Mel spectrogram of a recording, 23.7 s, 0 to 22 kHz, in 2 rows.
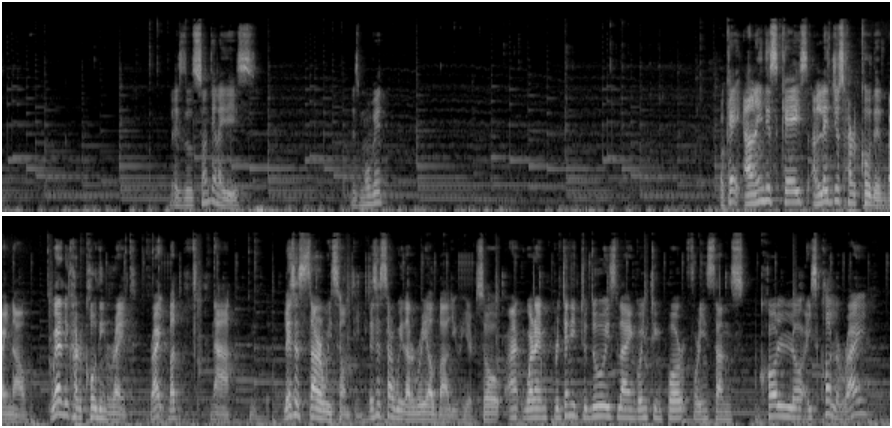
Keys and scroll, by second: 0.4 super+Right, 0.6 Return, 1.3-3.2 typing, 3.2 Return, 3.6 Down, 4.4 alt+Up, 5.1 Down, 5.2 Down, 5.4 Down, 5.9 Down, 6.1 alt+Up, 6.7 Left, 6.9 Left, 7.0 Left, 7.5 Left, 7.7 Up, 7.9 Left, 9.3 BackSpace, 9.4 super+s, 16.3 Return, 16.8 Up, 16.8 Down, 17.3 Return, 18.9 Down, 20.9-21.8 typing, 22.8 Return, 23.4 super+s.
